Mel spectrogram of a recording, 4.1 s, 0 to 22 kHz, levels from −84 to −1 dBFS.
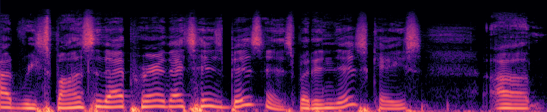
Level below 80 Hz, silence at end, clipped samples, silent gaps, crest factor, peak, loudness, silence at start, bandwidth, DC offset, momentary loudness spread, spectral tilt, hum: -32 dBFS; 0.05 s; under 0.1%; none; 14 dB; -8 dBFS; -23 LUFS; 0 s; 13.5 kHz; under 0.1%; 8 LU; -6 dB/octave; none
